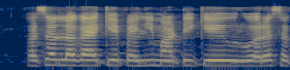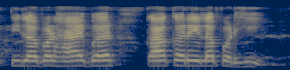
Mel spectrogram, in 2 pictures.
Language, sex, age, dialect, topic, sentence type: Chhattisgarhi, female, 51-55, Western/Budati/Khatahi, agriculture, question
